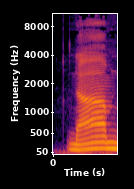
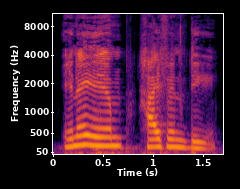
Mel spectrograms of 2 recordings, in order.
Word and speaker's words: Nnamdi: Say Nam. Nnamdi. Like Vietnam. Think of Vietnam. Nnamdi. Nnamdi. Nam-D.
